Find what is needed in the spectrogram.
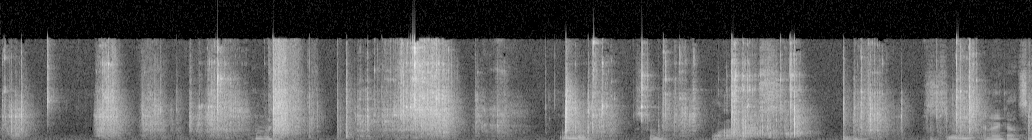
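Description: Small plastic LEGO bricks clattering as a hand rakes through a pile on a tabletop and sorts them, in repeated bursts of rattling clicks, the longest about four seconds in.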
